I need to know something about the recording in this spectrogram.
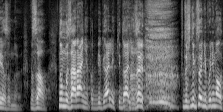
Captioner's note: gasps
